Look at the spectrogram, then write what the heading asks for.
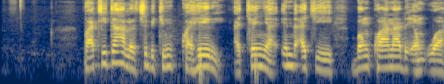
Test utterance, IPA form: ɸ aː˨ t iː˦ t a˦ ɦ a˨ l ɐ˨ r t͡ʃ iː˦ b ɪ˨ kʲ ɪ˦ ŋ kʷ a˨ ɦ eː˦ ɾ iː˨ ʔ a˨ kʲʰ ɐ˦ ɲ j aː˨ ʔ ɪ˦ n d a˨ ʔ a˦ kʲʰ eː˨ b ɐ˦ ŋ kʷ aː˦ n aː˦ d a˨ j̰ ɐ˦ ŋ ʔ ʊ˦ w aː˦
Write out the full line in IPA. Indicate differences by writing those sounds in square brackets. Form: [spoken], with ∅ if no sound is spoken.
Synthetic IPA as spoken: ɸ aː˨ t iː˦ t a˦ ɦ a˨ l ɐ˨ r t͡ʃ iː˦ b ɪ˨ kʲ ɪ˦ ŋ kʷ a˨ ɦ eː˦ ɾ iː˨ ʔ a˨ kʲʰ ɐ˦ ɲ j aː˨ ʔ ɪ˦ n d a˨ ʔ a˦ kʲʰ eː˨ b ɐ˦ ŋ kʷ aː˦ n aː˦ d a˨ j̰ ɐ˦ ŋ ʔ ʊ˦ w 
